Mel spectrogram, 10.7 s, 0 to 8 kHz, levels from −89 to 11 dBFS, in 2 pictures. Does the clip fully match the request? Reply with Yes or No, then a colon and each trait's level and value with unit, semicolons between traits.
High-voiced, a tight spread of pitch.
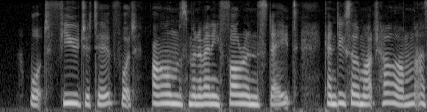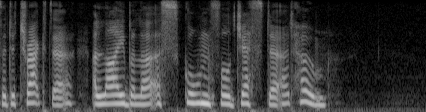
Yes: high, 230 Hz; narrow, 1.9 semitones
